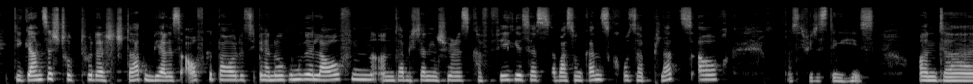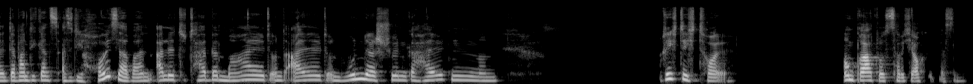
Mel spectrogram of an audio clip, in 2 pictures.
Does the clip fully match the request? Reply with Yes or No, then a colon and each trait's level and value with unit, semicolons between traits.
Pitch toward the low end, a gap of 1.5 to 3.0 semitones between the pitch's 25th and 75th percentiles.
No: high, 195 Hz; narrow, 2.4 semitones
